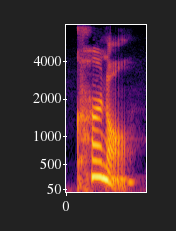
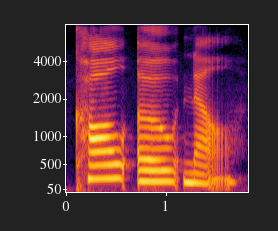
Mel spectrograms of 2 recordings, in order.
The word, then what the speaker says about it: colonel: Colonel. Common mispronunciation. Col-o-nel. Correct pronunciation. Colonel. 2 syllables only. It sounds exactly like the word kernel.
